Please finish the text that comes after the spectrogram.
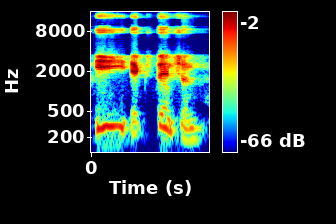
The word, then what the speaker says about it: eXtension: some time to look at that it is pronounced e extension um it's it's a uh uh collaborative effort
